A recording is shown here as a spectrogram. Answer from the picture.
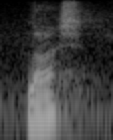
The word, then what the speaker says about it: L'Arche: the L'Arche community. Is that the right pronunciation? L'Arche? Yeah.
